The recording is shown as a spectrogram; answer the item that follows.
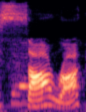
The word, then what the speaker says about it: Sa-Roc: It's like Sa Rock.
